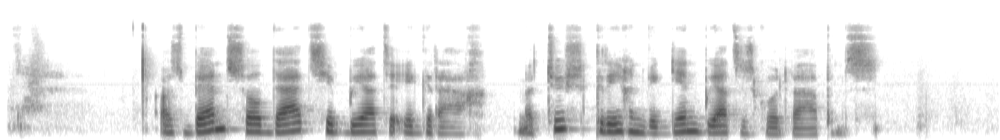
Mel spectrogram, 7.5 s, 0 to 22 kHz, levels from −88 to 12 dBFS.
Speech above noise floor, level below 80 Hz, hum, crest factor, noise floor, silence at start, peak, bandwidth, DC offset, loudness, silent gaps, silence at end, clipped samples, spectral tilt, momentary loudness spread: 45 dB; -80 dBFS; none; 24 dB; -72 dBFS; 0.15 s; -6 dBFS; 12 kHz; under 0.1%; -28 LUFS; none; 0.9 s; under 0.1%; -5.5 dB/octave; 15 LU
